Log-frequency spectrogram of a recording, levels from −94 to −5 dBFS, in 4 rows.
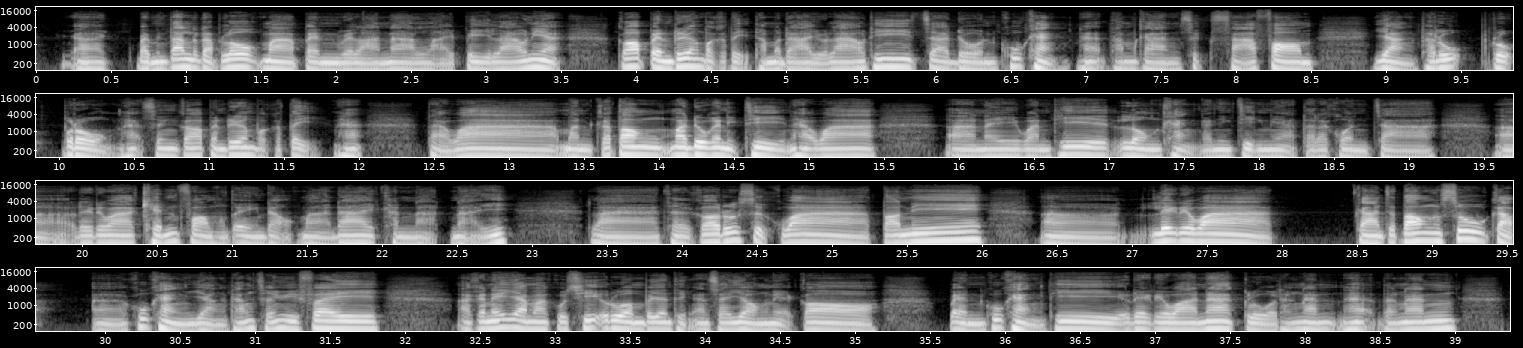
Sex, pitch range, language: male, 110-130 Hz, Thai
